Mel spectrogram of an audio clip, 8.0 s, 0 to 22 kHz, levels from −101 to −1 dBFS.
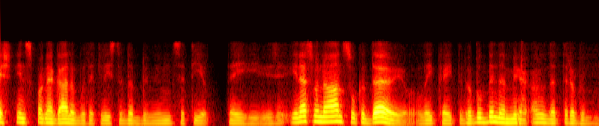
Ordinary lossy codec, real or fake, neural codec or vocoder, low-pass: Opus, 24 kbps; fake; codec, 16 kHz, 0.2 kbps, FocalCodec; 5.4 kHz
